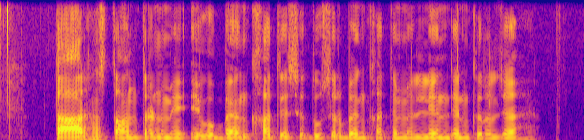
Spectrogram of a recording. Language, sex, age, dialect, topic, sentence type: Magahi, male, 25-30, Southern, banking, statement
